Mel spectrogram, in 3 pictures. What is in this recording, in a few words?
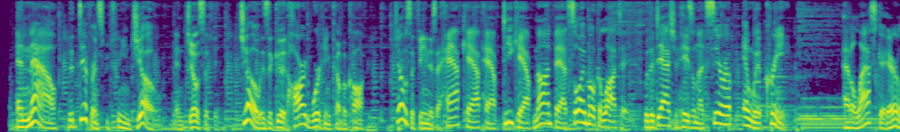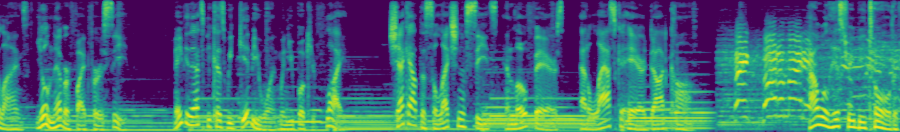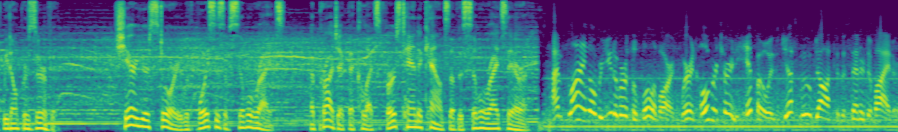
Commercial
